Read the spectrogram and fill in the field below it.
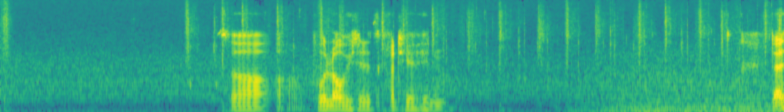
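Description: Footsteps thud softly through grass.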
